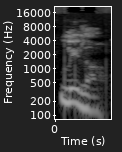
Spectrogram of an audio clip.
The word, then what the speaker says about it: Lillo: It's Lillo, Lillo, _Brancato, Brancato. – Okay. Is that the actual pronunciation, Lillo? – Lillo.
